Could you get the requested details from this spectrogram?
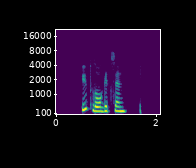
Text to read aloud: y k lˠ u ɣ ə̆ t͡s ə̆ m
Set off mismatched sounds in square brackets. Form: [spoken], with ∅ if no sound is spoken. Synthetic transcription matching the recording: y [p] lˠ [o] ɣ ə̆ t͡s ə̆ [n]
